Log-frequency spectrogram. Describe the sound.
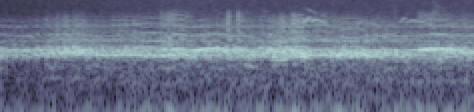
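Cranes in eastern Germany call in a continuous chorus of overlapping honking, trumpet-like cries that stay steady and fairly loud throughout.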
